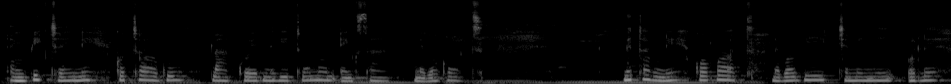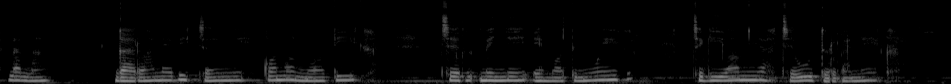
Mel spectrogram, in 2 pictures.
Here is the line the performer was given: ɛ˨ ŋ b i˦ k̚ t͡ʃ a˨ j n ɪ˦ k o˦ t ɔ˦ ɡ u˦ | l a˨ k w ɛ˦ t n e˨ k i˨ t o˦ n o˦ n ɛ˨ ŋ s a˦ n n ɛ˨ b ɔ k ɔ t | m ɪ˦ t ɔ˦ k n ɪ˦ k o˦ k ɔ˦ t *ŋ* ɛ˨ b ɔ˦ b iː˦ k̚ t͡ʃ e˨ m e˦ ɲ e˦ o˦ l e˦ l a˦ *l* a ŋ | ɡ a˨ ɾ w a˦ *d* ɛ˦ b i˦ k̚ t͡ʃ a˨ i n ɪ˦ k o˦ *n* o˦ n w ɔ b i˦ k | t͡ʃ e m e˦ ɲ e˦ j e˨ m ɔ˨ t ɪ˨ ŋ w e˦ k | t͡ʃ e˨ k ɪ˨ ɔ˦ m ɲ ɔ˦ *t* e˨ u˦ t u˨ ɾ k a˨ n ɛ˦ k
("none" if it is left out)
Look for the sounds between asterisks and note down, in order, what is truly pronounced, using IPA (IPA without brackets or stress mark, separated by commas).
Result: n, l, n, n, t͡ʃ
